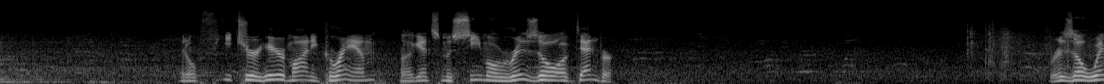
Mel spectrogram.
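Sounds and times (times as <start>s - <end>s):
faint crowd murmur: 0.0s - 11.0s
sharp clacks: 9.6s - 10.2s.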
